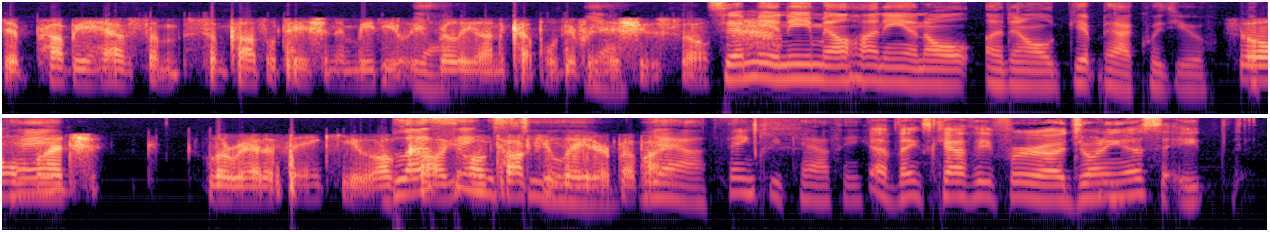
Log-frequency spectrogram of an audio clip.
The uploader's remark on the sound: Open Call-In Show Day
